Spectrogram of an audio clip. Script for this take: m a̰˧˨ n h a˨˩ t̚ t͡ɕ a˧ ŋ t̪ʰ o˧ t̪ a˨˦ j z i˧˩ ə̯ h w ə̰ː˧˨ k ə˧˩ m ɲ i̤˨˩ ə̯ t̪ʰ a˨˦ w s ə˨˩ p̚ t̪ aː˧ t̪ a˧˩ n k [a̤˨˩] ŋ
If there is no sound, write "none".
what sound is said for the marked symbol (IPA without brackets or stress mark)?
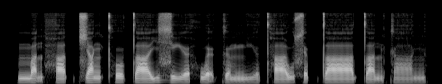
a̤˨˩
